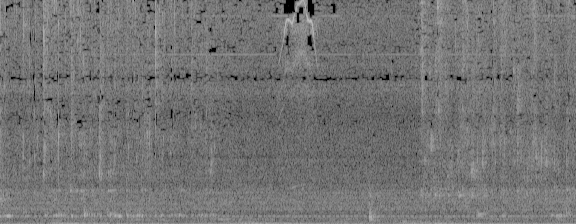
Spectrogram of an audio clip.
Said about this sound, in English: And as you pour, it gets easier. See, I dripped. That's not good.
